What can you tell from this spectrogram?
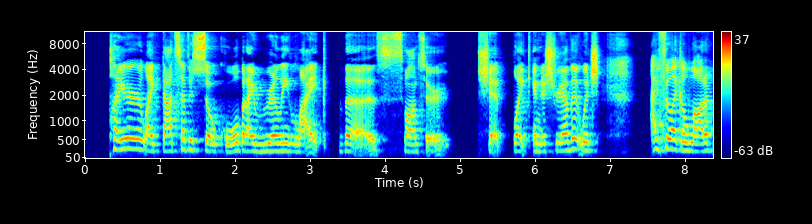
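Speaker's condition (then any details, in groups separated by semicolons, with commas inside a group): Stuttering; present since at least college; stutter could be edited out of on-air recordings, early doubts about speaking roles; prolonged sounds, blocks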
